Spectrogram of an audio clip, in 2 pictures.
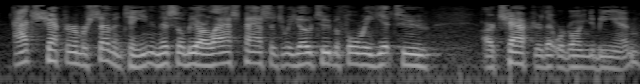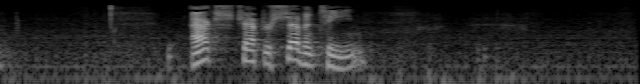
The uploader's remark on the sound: Ketha Heights Baptist Church ~ Live Broadcast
